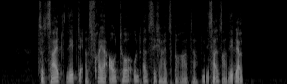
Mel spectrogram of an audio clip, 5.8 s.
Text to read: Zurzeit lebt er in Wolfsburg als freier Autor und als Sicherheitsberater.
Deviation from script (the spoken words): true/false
true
